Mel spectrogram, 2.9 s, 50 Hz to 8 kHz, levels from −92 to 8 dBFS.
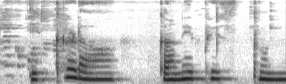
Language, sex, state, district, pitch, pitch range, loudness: Telugu, female, Andhra Pradesh, Sri Satya Sai, 230 Hz, 220-245 Hz, -15 LUFS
